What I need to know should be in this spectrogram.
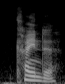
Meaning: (adverb) Kind of; somewhat; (contraction) Contraction of kind + of; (interjection) Yes in some respects but no in other respects
- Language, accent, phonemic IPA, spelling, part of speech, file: English, US, /ˈkaɪndə/, kinda, adverb / contraction / interjection, En-us-kinda.ogg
